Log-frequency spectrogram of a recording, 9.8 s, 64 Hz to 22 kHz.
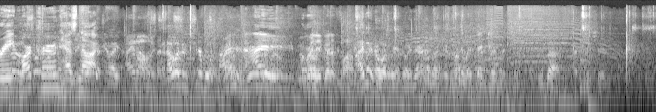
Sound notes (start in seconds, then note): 2.2 poker players talking amongst themselves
